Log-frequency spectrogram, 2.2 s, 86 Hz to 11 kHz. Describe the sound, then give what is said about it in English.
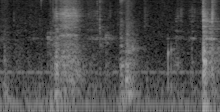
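An egg cracked against a bowl and dropped in, with more eggs going in as they're mixed with buttermilk for a batter; a few light, separate clinks and taps stand alone over a faint steady hum. “egg number 2 is also being cracked and going into the bowl”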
